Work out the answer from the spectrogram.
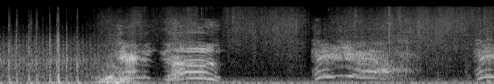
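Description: A man's voice groaning with effort three times, each groan rising and then falling in pitch, with rapid clicking in the first second.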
